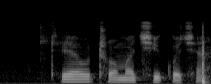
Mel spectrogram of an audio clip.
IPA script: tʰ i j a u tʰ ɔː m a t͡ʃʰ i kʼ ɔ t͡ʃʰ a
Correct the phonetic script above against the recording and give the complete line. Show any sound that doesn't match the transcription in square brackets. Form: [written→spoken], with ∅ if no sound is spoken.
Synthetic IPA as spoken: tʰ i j a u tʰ [ɔː→ɔ] m a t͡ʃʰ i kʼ ɔ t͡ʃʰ a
